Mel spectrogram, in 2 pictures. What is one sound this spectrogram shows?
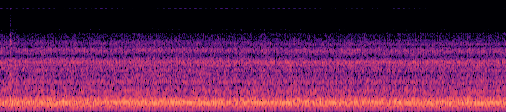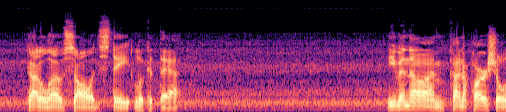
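A television set hums steadily.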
